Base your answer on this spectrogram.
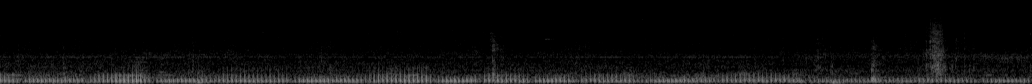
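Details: A kitten purrs while eating and sleeping. The purr is low, steady and rhythmic, with even pulses running through the whole stretch. A few faint clicks and brief sharp rustles occur near the end.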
